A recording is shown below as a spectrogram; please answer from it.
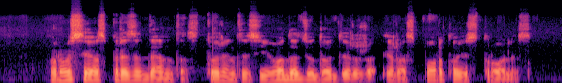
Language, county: Lithuanian, Vilnius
